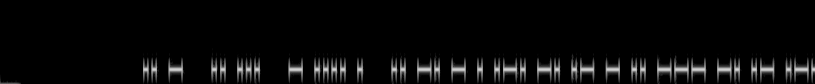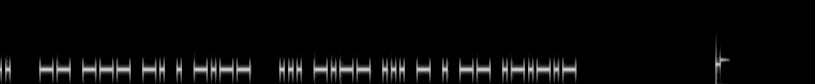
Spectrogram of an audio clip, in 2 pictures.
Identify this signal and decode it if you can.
Morse code, heard as a keyed tone, about 28 wpm, 700 Hz. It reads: IT IS THE INTERNATIONAL MONEY SYSTEM.
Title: Sentences from Top 1000 Words - Review Part 4 - 28wpm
